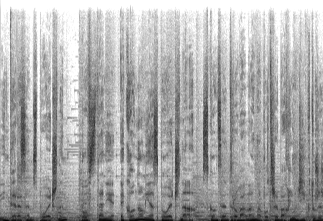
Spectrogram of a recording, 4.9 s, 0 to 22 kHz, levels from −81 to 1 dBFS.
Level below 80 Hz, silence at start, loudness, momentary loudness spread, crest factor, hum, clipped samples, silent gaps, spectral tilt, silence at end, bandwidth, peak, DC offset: -18 dBFS; 0 s; -9 LUFS; 4 LU; 8 dB; none; under 0.1%; none; -4.5 dB/octave; 0 s; over 20 kHz; 0 dBFS; 3%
